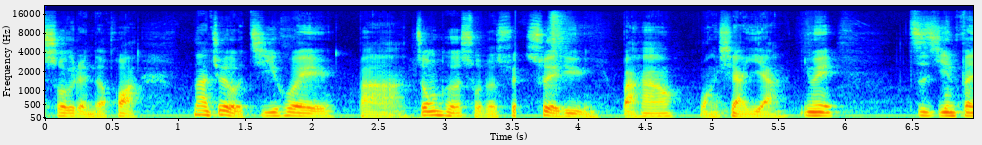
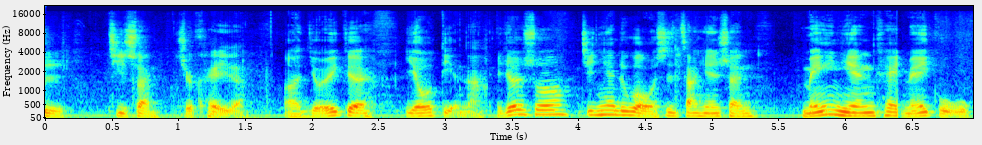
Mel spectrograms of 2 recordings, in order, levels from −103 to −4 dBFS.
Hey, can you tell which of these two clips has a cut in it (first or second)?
second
